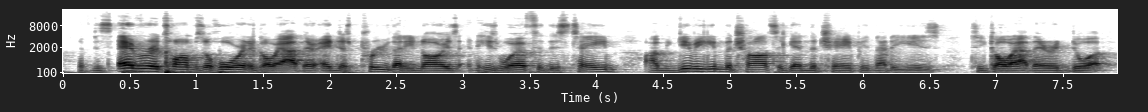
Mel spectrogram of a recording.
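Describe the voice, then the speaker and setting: Chatting with his stream's viewers, a young gaming streamer narrates his football management game in a medium-pitched voice. He gets excitable, firing himself up with rallying talk as he plays.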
